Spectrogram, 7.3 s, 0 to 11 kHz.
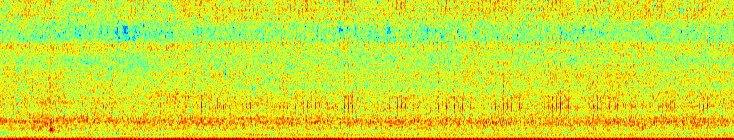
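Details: Yard Machines 21-inch push mower, 163cc engine, in cool 50s weather: smooth constant speed with an even single-cylinder beat, no surging or sputter; runs as it should.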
